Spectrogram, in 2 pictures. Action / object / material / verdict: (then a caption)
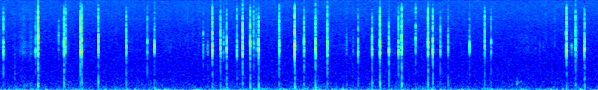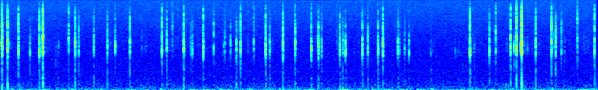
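tap / cardboard chocolate bar box / cardboard / none. A flat, slim Lindt Creation Crème Brûlée cardboard chocolate bar box, full with the bar inside, is held edge-on in both hands and tapped along its long edge with long acrylic nails. Quick, light, dry taps and clicks come in a steady, uneven patter over a soft low hum, each one bright and dying away almost instantly.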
